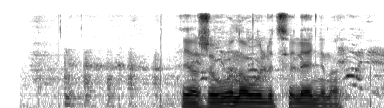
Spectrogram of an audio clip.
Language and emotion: Russian, neutral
